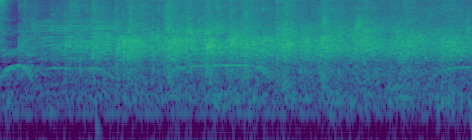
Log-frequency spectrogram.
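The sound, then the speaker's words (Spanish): A crowd of people claps steadily and loudly for several seconds as applause for the staff team, a dense, even wash of applause with a few faint whistles or cheers rising through it. “Un aplauso para el staff.”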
